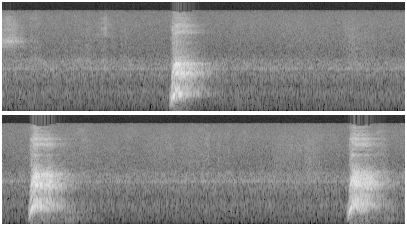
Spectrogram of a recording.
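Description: A dog barking: three single, loud barks spaced about two and a half to three seconds apart.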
